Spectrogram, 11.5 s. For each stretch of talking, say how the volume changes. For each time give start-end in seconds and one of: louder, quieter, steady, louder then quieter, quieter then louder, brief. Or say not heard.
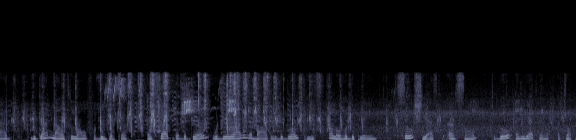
0.0-11.4 steady.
